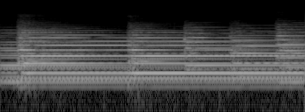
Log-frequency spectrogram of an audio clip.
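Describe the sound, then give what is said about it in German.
A large clock tower bell strikes the hour in a series of heavy, resonant strikes, each blooming and overlapping the long humming tail of the last, fairly loud and with no voices. “Und weil das ganz schön lange hin ist, spendiere ich euch einfach noch ein letztes Läuten.”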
